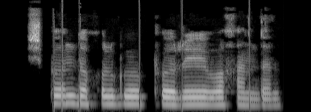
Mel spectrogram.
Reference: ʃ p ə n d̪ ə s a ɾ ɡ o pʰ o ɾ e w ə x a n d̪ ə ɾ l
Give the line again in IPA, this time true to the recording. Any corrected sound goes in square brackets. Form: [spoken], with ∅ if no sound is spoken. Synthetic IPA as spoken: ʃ p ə n d̪ ə [x] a [l] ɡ o pʰ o ɾ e w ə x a n d̪ ə [∅] l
